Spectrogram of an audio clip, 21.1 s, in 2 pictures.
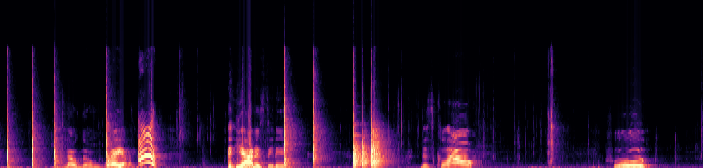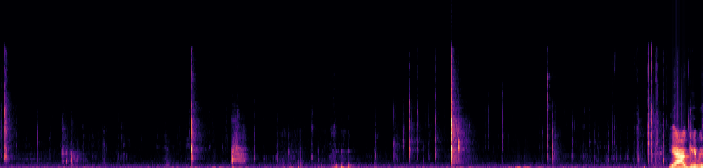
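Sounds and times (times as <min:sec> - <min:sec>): crab shells cracking: 0:02.4 - 0:03.5, 0:07.1 - 0:08.9, 0:09.8 - 0:15.4, 0:16.1 - 0:20.7
chewing: 0:18.6 - 0:20.6.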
